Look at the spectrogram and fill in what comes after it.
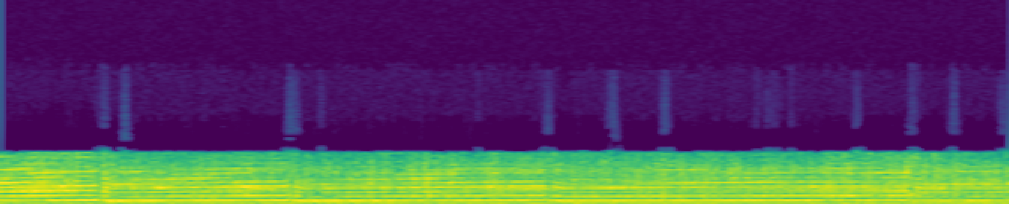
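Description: A sportbike's inline-four engine running at high revs under hard acceleration. Its pitch climbs slowly and dips sharply with each of four quick upshifts, spaced about one to two seconds apart.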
